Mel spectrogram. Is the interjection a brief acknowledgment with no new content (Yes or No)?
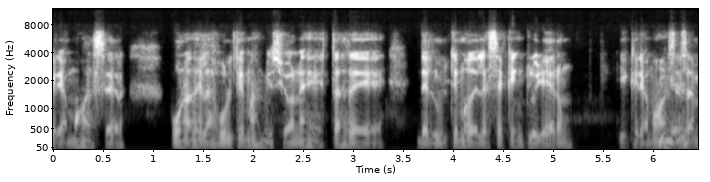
Yes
